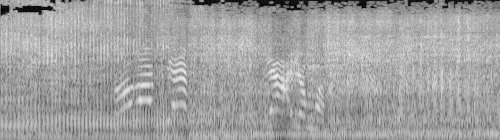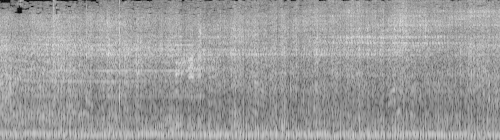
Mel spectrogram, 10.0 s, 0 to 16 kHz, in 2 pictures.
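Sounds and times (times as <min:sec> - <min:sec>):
motorcycle engine running at low revs: 0:00.0 - 0:10.0.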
